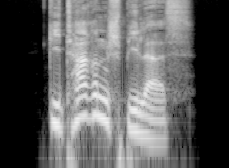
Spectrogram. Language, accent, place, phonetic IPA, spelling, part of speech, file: German, Germany, Berlin, [ɡiˈtaʁənˌʃpiːlɐs], Gitarrenspielers, noun, De-Gitarrenspielers.ogg
- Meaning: genitive singular of Gitarrenspieler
